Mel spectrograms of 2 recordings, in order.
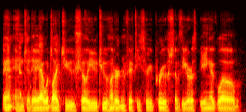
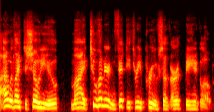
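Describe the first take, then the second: First: Droning announcement held on one note; monotone voice. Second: Said in the usual way. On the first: Shown as a demonstration. Redoing the globe proofs intro as a joke, in a monotone voice. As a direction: present it in a dead-level monotone. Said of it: "I didn't do the monotone voice". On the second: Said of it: "not a monotone voice".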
